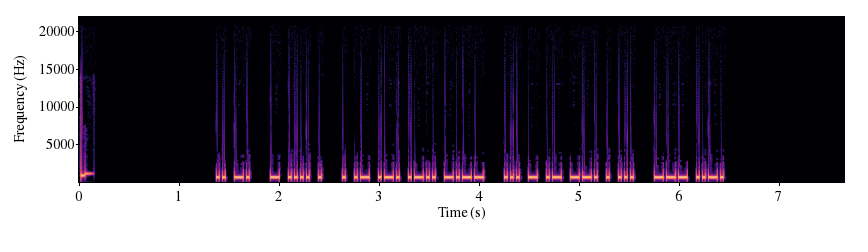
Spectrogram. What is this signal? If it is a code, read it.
Morse code, heard as a keyed tone, about 40 wpm, 700 Hz. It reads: IN THE EARLY STAGES OF
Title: Sets of 5 Words Encore 40wpm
